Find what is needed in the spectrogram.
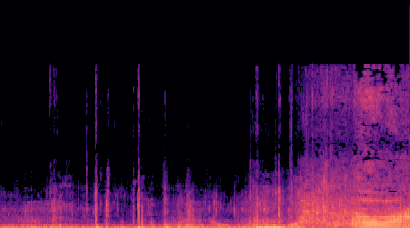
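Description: Churning waterfall-pool water heard through a phone microphone held underwater: a muffled rumble and bubbling with the high sounds cut off. About three seconds in the microphone comes up out of the water, the open-air rush of water returns, and a man shouts and laughs.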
